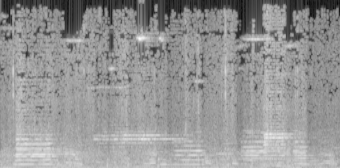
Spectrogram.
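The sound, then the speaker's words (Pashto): Busy street traffic of cars and rickshaws rumbles steadily and loudly, with repeated short horn toots cutting through, while a voice talks over the scene. “پر سړک تیرېدونکو موټرو، رکشو او خلکو ته ګوري.”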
